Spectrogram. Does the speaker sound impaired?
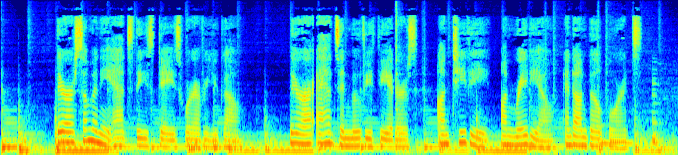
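No.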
